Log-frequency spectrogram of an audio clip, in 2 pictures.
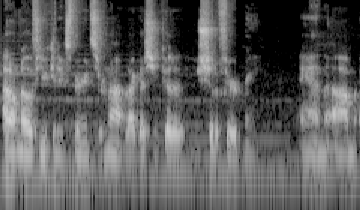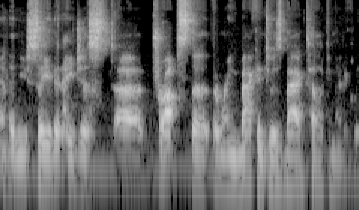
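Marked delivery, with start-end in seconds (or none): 0.0-3.3 soft mutter under the breath. Voicing a character speaking to a husk: muttered under his breath. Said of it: "kind of under his breath".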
